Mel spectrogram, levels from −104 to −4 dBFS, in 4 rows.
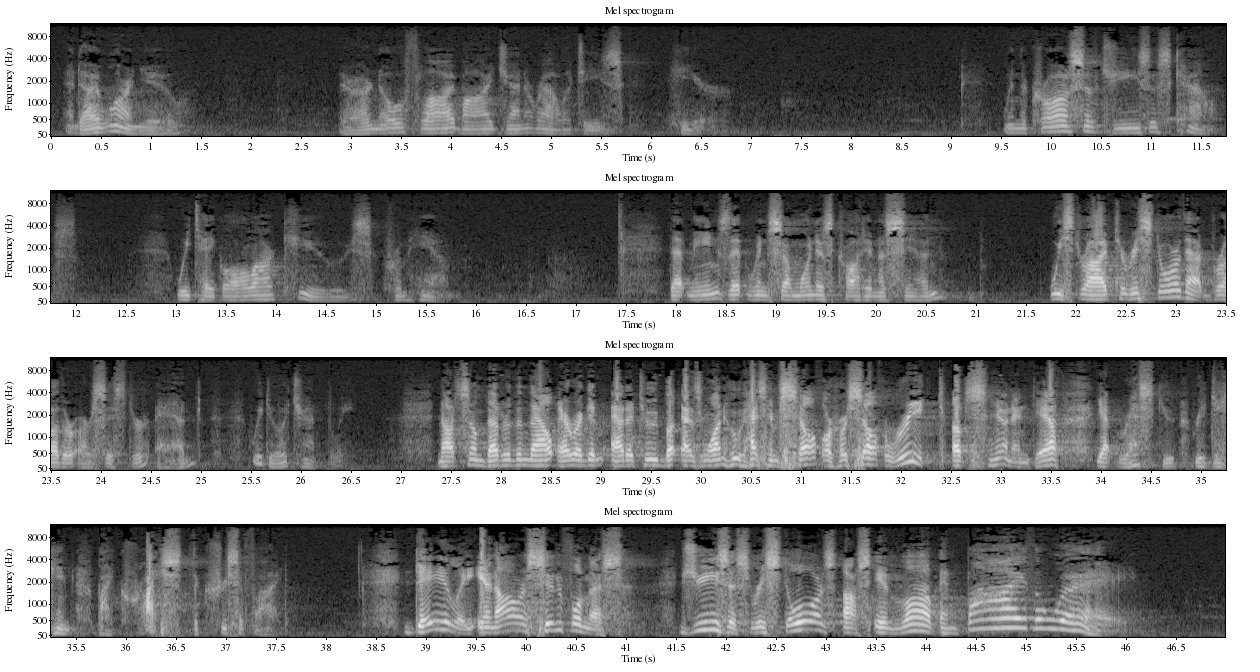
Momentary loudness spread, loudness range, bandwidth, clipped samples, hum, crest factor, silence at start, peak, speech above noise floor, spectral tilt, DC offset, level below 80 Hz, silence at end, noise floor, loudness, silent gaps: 21 LU; 17 LU; 11.5 kHz; under 0.1%; none; 24 dB; 0.15 s; -4 dBFS; 39 dB; -3.5 dB/octave; under 0.1%; -68 dBFS; 1 s; -65 dBFS; -25 LUFS; none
